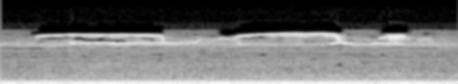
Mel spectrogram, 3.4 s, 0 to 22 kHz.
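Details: High, sustained whistled calls from a bald eagle at its nest in southwest Florida, nest camera, 26 February 2024, 09:21; wavering arcs run almost continuously over a low steady hum.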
